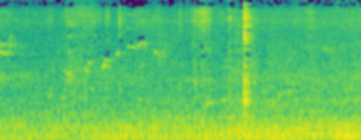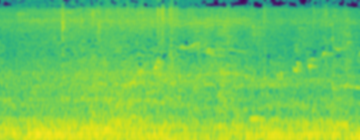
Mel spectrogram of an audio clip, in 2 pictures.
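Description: Birds chirping faintly over a low steady background rumble, with a single sharp click about three and a half seconds in.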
